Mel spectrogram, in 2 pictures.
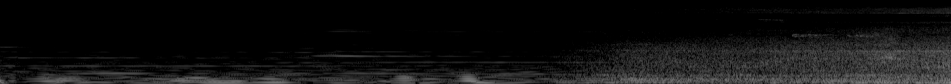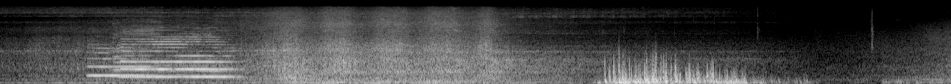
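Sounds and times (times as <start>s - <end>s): train rushing past: 6.1s - 19.0s
wheels clattering on rails: 7.5s - 17.6s
train two-tone horn: 7.9s - 9.3s, 10.2s - 12.1s.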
